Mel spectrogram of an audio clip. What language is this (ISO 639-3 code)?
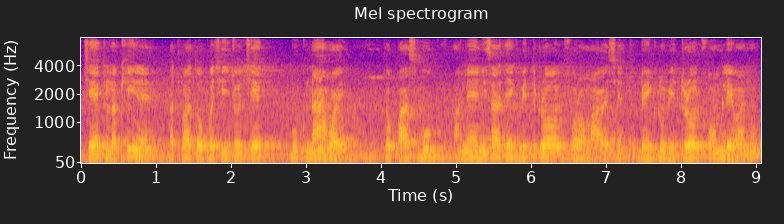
guj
